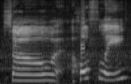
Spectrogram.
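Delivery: normal talking voice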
